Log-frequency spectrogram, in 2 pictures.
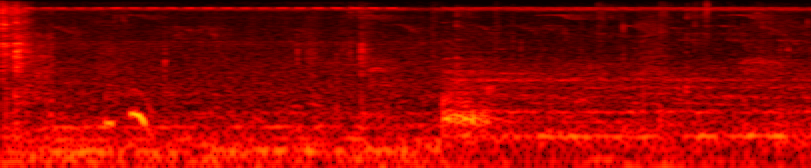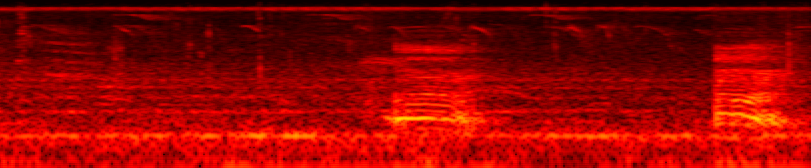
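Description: Small birds chirping repeatedly in the background, under a steady high-pitched whine. Three brief, louder voice-like sounds come about three, seven and a half, and nine and a half seconds in.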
